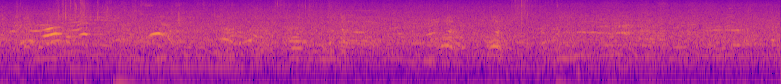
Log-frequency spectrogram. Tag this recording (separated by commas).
Speech, Water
